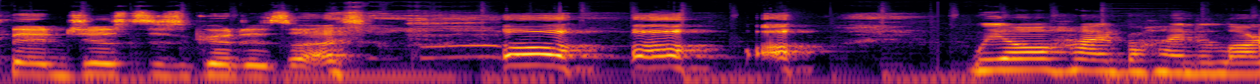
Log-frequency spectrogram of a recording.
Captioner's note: laugh; haughty Laugh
